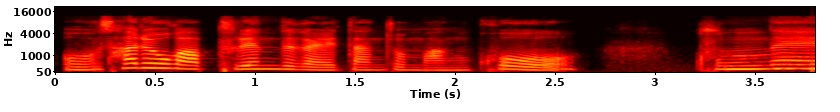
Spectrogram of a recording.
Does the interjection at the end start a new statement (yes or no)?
no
